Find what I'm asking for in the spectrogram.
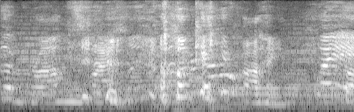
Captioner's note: laughter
